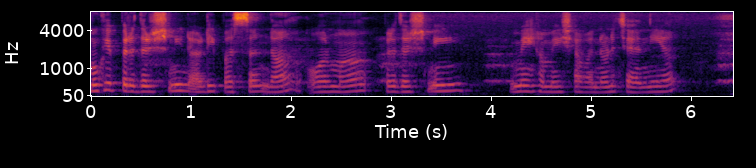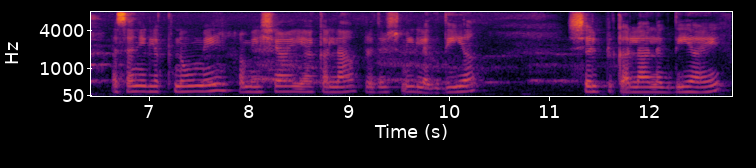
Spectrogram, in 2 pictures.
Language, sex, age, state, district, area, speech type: Sindhi, female, 60+, Uttar Pradesh, Lucknow, urban, spontaneous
